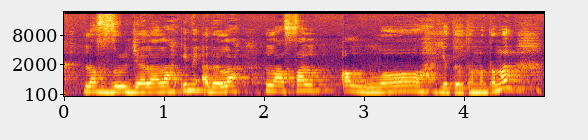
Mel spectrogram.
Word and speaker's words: Allah: Lafzul jalalah ini adalah lafal Allah gitu teman-teman. Kalau bisa melafalkan yang fasih ya teman-teman, benar-benar dibaca Allah gitu. Gimana nih, kan kadang orang itu ada yang bilang Allah gitu ya, Astaghfirullahaladzim, Subhanallah, ya Allah, apalagi sampai ya Allah.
